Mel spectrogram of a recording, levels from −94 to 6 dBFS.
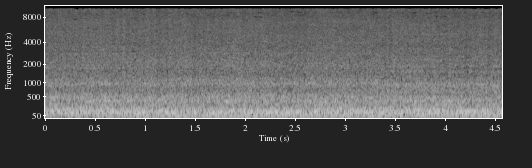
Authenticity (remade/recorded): recorded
